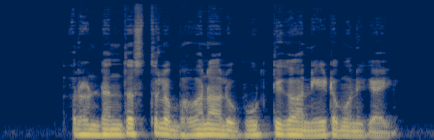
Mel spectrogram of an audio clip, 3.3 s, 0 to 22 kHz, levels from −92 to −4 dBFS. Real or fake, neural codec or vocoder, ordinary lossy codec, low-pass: fake; vocoder, 48 kHz, 128 mel bands, Vocos; none; 19.8 kHz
